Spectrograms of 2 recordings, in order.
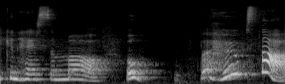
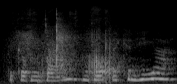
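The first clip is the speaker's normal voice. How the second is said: ordinary delivery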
